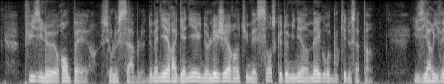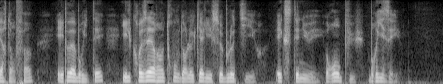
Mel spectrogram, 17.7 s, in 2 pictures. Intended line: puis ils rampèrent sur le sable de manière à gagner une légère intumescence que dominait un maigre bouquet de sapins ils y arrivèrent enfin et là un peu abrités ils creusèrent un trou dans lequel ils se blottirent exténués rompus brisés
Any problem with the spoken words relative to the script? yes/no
yes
